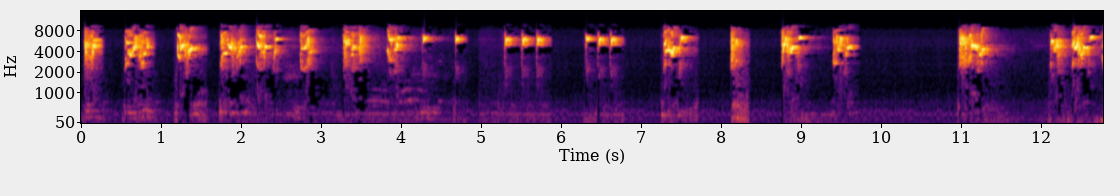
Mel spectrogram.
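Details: High, shrill chattering from a blue-crowned hanging parrot: rapid clusters of sharp squeaky notes, a few thin whistled tones, a quiet gap of a couple of seconds, then renewed chirping.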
